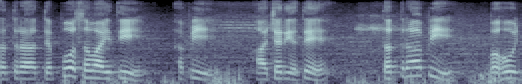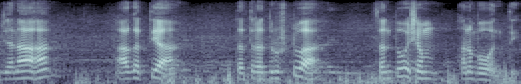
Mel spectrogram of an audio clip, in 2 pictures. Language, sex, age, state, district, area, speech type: Sanskrit, male, 60+, Karnataka, Udupi, rural, spontaneous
